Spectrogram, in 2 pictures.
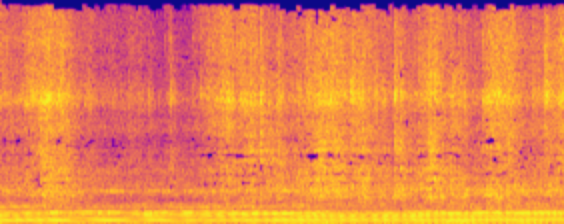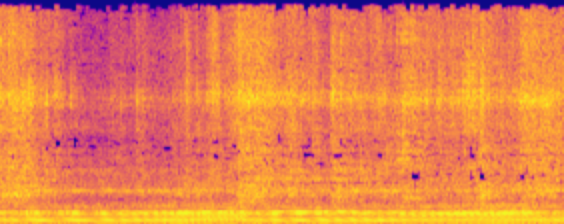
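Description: A petrol brush cutter engine whines loudly and rises and falls in pitch.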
